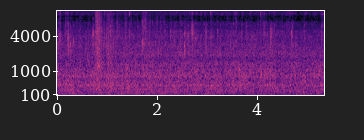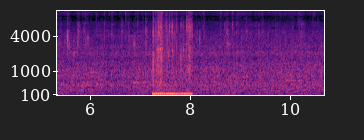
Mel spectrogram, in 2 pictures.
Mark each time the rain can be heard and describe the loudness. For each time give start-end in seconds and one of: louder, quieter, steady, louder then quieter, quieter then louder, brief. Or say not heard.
0.0-10.6 steady.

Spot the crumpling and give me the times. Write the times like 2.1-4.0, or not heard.
0.8-2.2, 7.2-8.1.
